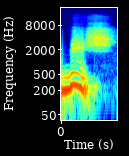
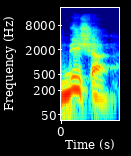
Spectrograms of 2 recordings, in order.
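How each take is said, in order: First: The word ends in a consonant. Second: The word ends in an added a vowel. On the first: "মূল শব্দটা" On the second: "একটি আ স্বরের আগমন ঘটেছে"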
